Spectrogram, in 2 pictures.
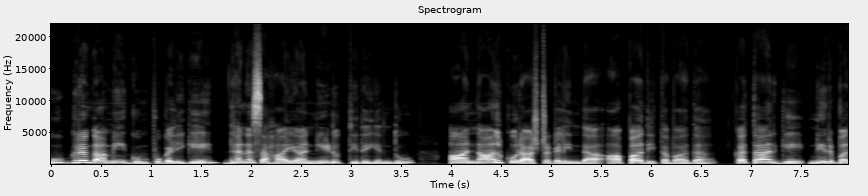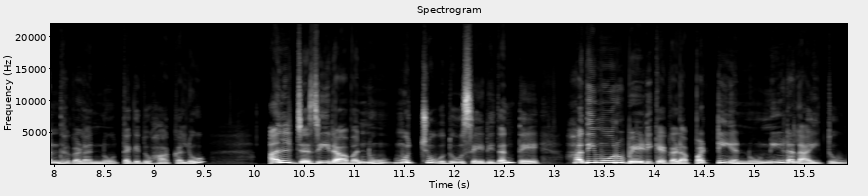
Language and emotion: Kannada, neutral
